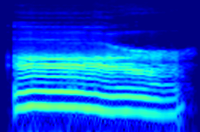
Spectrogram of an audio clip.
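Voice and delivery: R held long and open; R with the mouth open, nothing in the way; open English R. Shown as a demonstration. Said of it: "when you make an R sound".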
